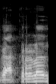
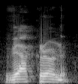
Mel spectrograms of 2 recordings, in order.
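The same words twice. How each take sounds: First: The consonant before the end is a flap. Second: The consonant before the end is a retroflex nasal. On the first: The speaker calls it wrong. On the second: The speaker calls it right.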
